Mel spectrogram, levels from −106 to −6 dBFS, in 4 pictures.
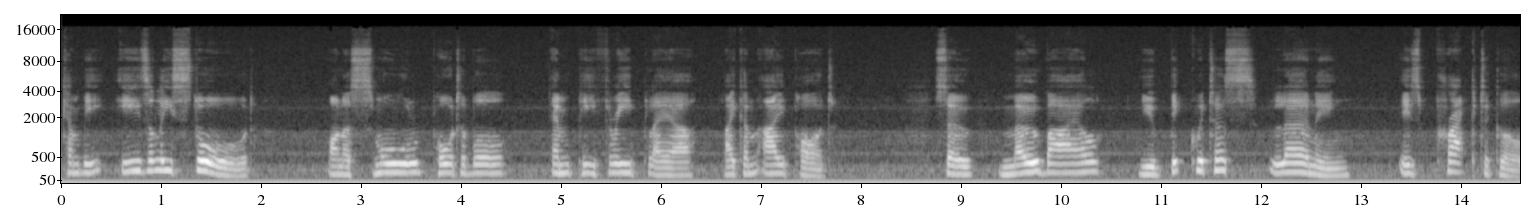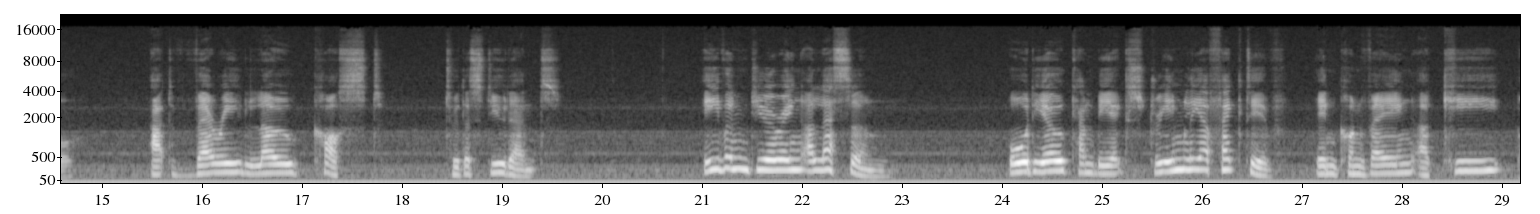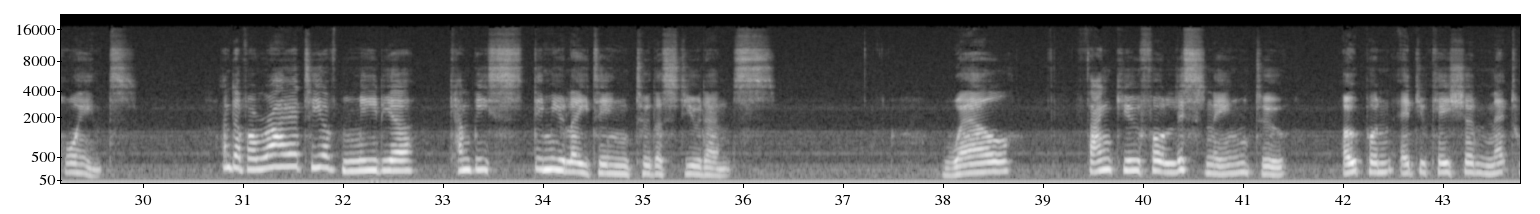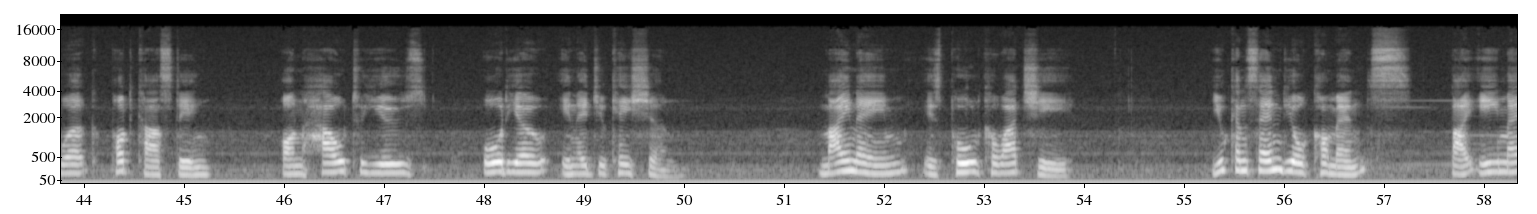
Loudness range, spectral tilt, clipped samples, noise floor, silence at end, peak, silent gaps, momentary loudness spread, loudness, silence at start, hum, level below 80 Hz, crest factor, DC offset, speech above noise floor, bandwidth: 7 LU; -6 dB/octave; under 0.1%; -49 dBFS; 0 s; -4 dBFS; none; 14 LU; -22 LUFS; 0 s; none; -56 dBFS; 18 dB; 2%; 28 dB; 14 kHz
